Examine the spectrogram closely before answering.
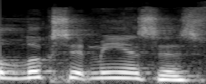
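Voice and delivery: normal talking voice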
